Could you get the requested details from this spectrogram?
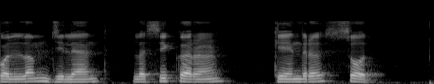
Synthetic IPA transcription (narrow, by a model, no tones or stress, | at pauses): kolːəmd͡ʑiljãnt̪ | ləsikəɾəɳ | kẽnd̪ɾəsod̪̚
